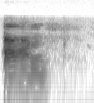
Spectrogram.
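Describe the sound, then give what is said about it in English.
A single house cat meows, fairly loud: a drawn-out harmonic cry lasting about half a second before trailing off into quiet. No one speaks over it. “Shut up, you crazy feline.”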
